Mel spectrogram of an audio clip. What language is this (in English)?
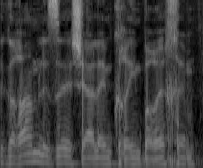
Hebrew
